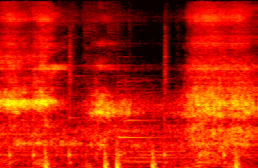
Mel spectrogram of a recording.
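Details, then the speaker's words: Thai two-stroke "pop" motorbike revived after long storage, fresh premix: uneven running with irregular knocking clatter over the exhaust buzz; loose, likely heavily scored piston slapping, plus slightly noisy crank bearings. "เออก็เงียบกว่าสตาร์ทตอนแรกอยู่นะครับผมนะครับผมเพราะว่าลูกมันหลวมเนี่ยมันต้องเบิ้ลนิดนึงอ่ะลูกน่าจะลายเยอะอ่ะแต่ว่ามันก็ใช้ได้อยู่นะใช้ไปก่อน"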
